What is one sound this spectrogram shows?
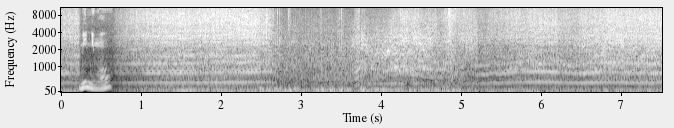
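A racing car engine roars at high revs, its pitch dropping and rising as it brakes and accelerates.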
